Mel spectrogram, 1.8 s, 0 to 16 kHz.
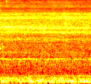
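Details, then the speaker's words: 2011-2024 Infiniti QX56/QX80 after fuel pump replacement, 15 amp fuse refitted, key on without brake pedal: steady low hum with faint thin single-pitch buzz, engine off; new fuel pump priming normally. "put the 15 amp fuse back, turn the key on without the brake pedal just to get the engine on to prime the pump. You hear it buzzing."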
